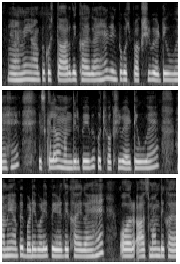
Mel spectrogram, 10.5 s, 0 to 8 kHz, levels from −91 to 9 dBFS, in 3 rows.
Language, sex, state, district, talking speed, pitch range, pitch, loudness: Hindi, female, Rajasthan, Churu, 210 wpm, 230-245 Hz, 235 Hz, -15 LUFS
